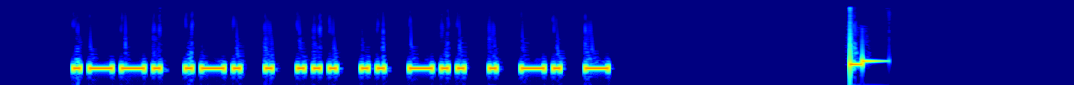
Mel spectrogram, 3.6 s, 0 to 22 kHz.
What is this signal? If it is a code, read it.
Morse code, heard as a keyed tone, about 44 wpm, 700 Hz. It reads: PRESIDENT
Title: Sets of 2 Words - New Word Drill - 45wpm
